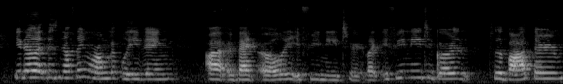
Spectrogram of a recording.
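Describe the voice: Audible room echo surrounds a woman speaking fairly quickly in a fairly high pitch with a fairly bright tone.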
